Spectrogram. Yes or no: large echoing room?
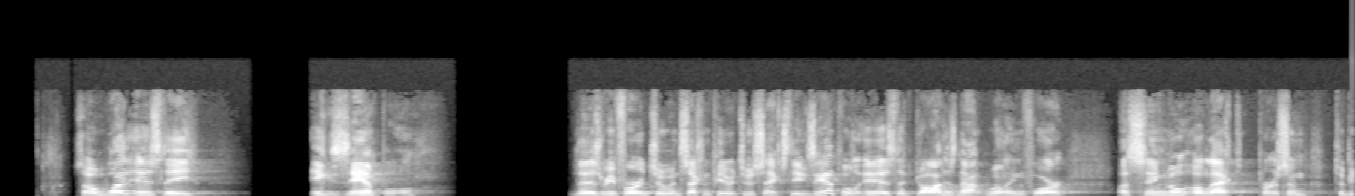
yes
